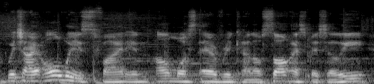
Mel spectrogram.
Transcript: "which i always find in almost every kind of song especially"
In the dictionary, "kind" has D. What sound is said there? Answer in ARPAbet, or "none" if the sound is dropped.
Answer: D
